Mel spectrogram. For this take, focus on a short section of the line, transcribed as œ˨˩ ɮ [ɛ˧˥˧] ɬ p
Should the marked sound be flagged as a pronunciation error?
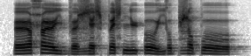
yes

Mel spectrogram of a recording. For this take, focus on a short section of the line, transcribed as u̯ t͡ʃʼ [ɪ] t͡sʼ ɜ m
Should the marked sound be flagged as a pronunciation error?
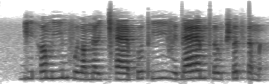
yes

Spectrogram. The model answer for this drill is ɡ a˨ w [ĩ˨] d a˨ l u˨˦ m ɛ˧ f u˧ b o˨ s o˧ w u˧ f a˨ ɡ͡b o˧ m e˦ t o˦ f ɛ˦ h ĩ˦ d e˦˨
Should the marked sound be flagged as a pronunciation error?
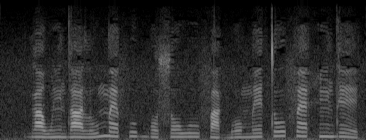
no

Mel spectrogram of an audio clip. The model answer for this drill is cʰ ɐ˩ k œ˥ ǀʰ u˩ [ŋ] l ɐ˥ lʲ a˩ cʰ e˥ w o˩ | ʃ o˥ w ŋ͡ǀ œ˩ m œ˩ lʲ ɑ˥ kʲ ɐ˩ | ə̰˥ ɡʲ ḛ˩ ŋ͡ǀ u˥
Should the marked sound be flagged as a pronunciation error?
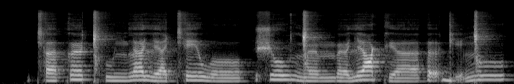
yes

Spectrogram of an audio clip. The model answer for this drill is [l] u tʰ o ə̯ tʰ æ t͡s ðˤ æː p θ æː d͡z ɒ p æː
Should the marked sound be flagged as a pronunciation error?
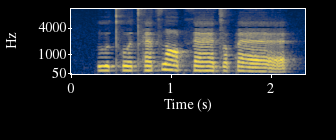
no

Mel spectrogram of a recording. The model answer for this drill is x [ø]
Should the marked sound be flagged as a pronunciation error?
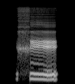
no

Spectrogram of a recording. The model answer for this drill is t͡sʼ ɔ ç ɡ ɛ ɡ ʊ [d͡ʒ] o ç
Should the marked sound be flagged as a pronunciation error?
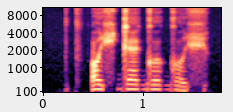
yes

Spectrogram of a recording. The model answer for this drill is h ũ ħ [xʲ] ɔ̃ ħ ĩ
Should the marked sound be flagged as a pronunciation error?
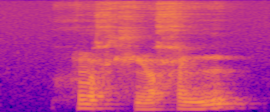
no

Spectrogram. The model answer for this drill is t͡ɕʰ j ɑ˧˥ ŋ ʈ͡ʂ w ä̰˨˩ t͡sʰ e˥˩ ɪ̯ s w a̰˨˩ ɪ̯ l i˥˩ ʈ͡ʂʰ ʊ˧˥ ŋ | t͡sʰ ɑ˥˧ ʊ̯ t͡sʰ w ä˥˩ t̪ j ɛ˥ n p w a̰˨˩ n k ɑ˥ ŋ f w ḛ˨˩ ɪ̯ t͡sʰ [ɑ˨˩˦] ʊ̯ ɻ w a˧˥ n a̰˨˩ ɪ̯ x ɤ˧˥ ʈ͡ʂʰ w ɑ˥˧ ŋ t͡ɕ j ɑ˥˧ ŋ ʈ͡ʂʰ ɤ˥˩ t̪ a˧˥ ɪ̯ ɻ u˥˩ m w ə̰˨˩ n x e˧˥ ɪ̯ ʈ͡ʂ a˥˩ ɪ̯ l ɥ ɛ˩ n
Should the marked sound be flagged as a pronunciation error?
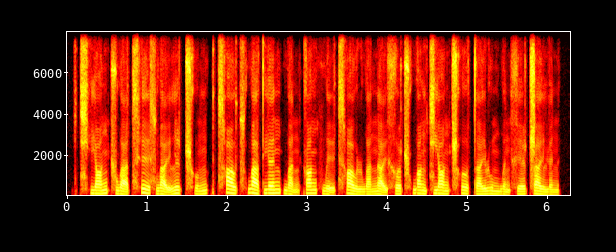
yes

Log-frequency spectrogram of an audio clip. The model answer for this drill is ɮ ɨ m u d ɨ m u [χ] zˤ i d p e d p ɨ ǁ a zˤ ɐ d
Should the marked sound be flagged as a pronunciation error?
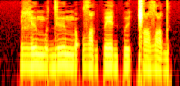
yes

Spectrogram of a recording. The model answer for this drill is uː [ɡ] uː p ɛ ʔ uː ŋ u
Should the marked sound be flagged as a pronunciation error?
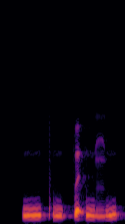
yes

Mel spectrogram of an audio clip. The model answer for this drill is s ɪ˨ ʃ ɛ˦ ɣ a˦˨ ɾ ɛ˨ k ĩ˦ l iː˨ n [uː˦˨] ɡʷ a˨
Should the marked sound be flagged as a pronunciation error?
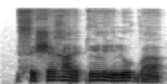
no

